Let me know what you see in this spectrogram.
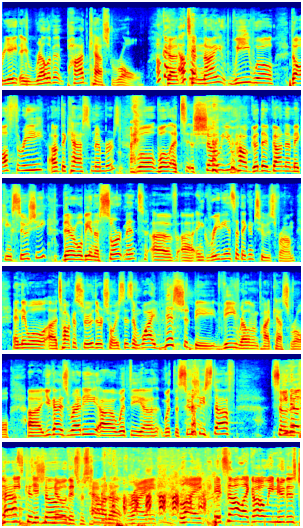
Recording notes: This week, we celebrate our 10-year anniversary by recording a live podcast in front of 800 people!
